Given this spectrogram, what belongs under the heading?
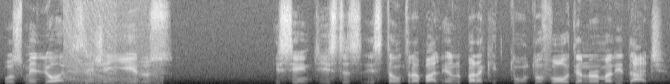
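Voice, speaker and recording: A man playing a government minister who gives a measured, formal, reassuring statement in a mock television news interview. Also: on the high side, lively intonation, pushed and bright, heavily acted, poor audio. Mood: official reassurance.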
